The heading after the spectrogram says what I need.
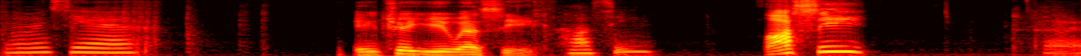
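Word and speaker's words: Hause: Haase? Haase? Okay. If you take the H away and put a P there, it's pause.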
